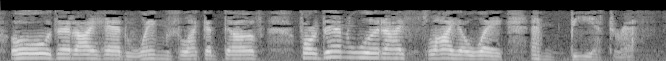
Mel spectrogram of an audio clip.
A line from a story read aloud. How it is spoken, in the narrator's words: you have cried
